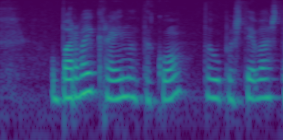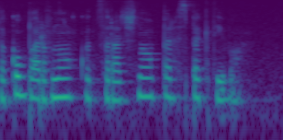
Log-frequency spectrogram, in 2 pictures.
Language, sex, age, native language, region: Slovenian, female, 18-29, Slovenian, Drava region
